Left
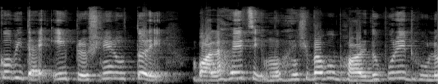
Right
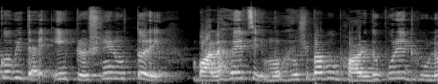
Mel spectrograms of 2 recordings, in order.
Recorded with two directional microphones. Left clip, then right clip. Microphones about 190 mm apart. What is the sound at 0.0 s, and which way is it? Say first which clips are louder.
A woman's voice: left 2 dB; 35° left (ahead or behind).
